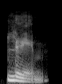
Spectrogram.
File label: "lame", Indian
